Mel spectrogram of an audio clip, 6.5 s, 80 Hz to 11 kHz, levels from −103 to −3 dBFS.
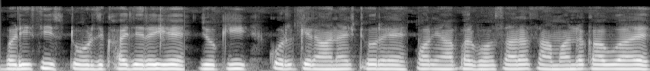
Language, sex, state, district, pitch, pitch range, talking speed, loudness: Hindi, female, Rajasthan, Churu, 195 Hz, 190-200 Hz, 205 wpm, -14 LUFS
